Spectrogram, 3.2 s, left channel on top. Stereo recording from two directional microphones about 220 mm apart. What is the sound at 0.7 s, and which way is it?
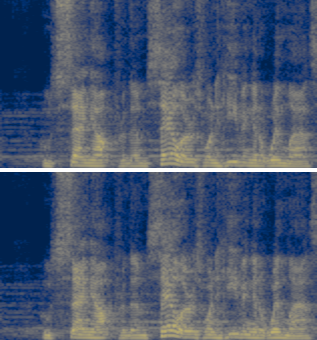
Speech, 40° left (ahead or behind).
